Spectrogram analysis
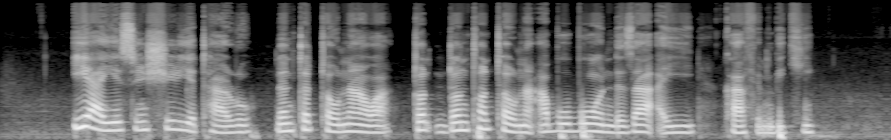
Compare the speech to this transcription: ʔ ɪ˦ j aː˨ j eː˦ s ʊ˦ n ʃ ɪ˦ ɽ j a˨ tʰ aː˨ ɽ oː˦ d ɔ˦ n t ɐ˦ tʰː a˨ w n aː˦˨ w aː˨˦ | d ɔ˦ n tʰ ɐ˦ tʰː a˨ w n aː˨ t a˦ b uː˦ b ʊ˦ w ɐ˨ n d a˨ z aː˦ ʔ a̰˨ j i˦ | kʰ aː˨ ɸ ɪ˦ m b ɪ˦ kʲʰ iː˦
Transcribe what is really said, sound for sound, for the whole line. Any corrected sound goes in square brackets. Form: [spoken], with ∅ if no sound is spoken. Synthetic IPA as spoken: ʔ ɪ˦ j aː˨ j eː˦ s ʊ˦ n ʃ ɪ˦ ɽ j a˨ tʰ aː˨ ɽ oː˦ d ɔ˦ n t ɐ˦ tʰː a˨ w n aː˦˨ w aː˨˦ | d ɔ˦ n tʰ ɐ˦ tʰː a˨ w n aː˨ [ʔ] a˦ b uː˦ b ʊ˦ w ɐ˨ n d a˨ z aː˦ ʔ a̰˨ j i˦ | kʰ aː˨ ɸ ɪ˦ m b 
